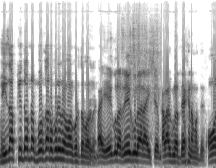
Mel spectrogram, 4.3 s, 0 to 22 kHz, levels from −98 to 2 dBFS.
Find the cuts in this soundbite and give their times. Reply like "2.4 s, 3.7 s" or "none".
3.2 s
